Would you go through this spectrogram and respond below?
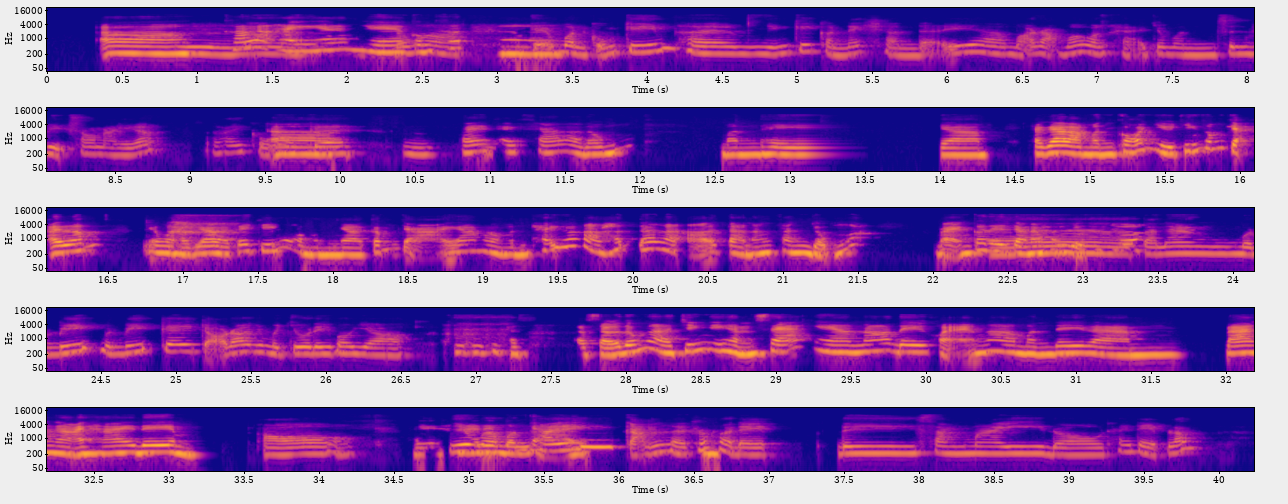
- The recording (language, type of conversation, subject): Vietnamese, unstructured, Kỷ niệm đáng nhớ nhất của bạn trong một lần cắm trại qua đêm là gì?
- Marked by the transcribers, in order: tapping; in English: "connection"; distorted speech; laugh; laugh; other noise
